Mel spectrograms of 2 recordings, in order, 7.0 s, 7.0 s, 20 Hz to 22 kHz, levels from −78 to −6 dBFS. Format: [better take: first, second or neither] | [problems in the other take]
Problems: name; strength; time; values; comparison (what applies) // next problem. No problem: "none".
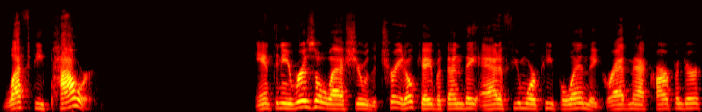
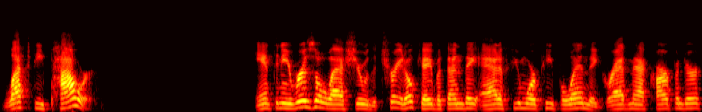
first | muffled; very slightly; fading above 4 kHz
